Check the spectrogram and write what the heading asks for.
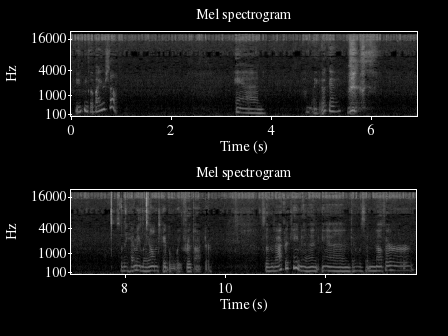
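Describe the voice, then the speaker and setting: A woman who works as a nurse, casually telling a personal story with animated pauses and laughs. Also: low voice, a little hiss or hum, poor audio.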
